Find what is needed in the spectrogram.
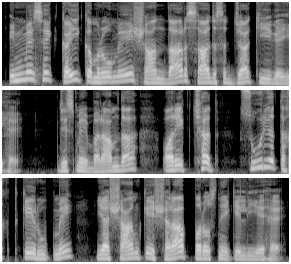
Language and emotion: Hindi, neutral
